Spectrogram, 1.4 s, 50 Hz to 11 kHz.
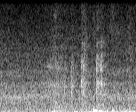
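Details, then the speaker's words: Pride DX-300 amplifier during first high-voltage power-up on a variac at just over 110 V after HV power supply replacement, drawing about 95 W in standby: low, steady rushing hum with a few small clicks, cooling blower running normally. "All right, 24, and the variac's reading a little bit over 110. I can hear the blower running."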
